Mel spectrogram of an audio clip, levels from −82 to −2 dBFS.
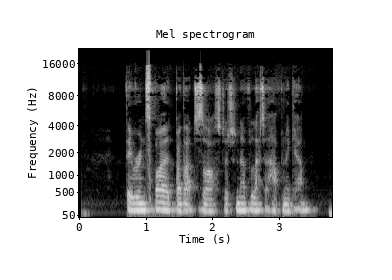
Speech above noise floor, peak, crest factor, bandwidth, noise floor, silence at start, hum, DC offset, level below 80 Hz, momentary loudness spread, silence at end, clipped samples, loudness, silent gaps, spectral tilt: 40 dB; 0 dBFS; 18 dB; 16.5 kHz; -58 dBFS; 0.05 s; none; under 0.1%; -44 dBFS; 14 LU; 0 s; under 0.1%; -16 LUFS; none; -3.5 dB/octave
